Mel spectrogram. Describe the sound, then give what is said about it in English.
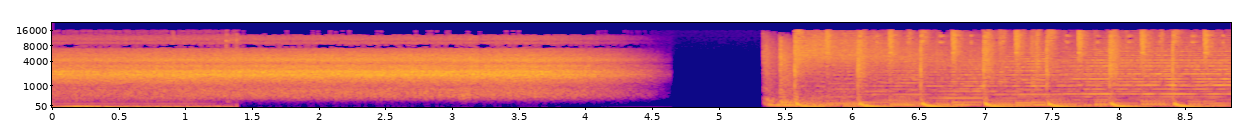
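A steady, loud wash of hissing radio static fills the first four seconds, then fades out into a brief silence before rhythmic music abruptly starts. “Your listening choices. Us? Or static.”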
